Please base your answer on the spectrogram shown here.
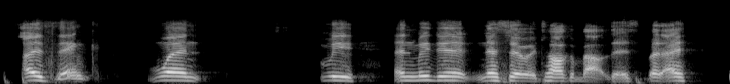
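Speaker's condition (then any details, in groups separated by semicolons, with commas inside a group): Cerebral palsy; present from birth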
